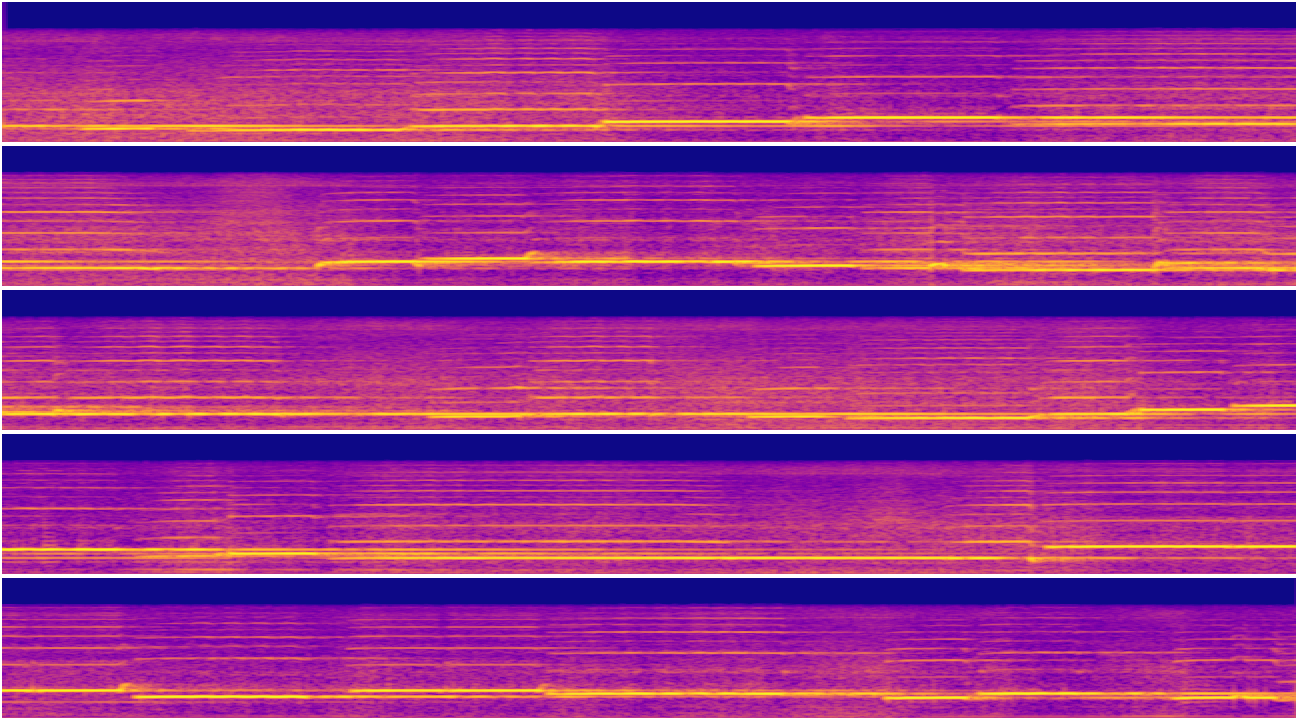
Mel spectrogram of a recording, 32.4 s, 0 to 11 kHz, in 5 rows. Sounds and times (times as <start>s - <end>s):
Flute: 0.0s - 32.3s.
